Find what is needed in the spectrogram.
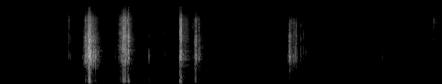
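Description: A Rubik's Cube being twisted by hand: about five short plastic clacks from its layers turning, spread over a couple of seconds as a move sequence is worked through.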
